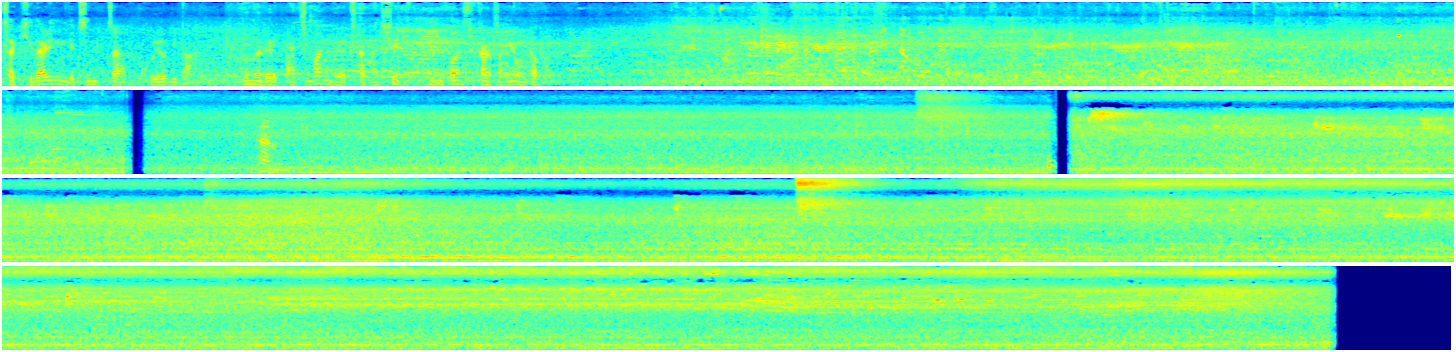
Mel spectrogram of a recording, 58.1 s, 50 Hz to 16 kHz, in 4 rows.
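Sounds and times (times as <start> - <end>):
train rumbling: 0.0 - 56.9.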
